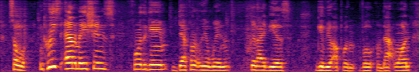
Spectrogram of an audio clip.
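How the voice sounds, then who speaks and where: The voice moves at a fairly quick pace over noticeable background noise. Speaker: gaming youtuber. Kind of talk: casual commentary reading viewer comments. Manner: fast.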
